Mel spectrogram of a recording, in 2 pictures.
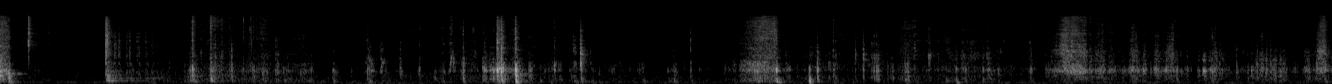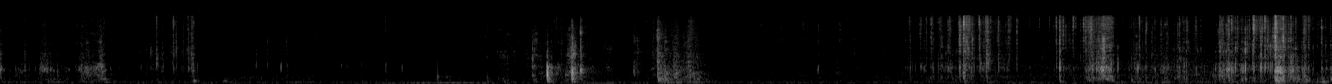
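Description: Cardboard card box being torn and pried open with gloved hands: a series of irregular rips, scrapes and rustles. Near the end a foil trading-card pack crinkles as it is handled, in a busier run of sharp crinkling.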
